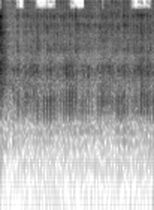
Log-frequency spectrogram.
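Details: Road bike rear derailleur, B-tension screw adjustment, cage pushed up: quick, light ticking rattle in uneven bursts; top pulley teeth rubbing the largest rear cog.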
